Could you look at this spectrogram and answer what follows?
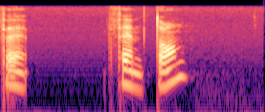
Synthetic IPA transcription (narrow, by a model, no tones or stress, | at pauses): fɛmt̪ɔn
